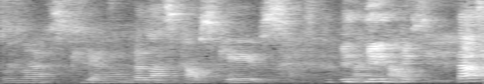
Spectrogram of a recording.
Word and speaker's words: Lascaux: the Lascaux Caves.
